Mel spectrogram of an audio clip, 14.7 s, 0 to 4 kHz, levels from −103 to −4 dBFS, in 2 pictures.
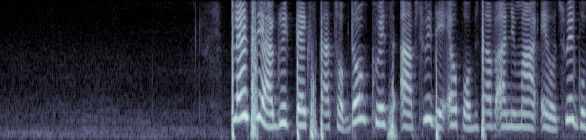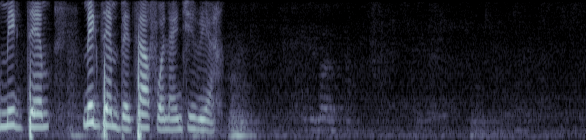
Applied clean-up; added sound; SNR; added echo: none; none; none; none.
